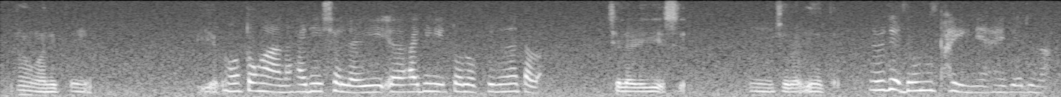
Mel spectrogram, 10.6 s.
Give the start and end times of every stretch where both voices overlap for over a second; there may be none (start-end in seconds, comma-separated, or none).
none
